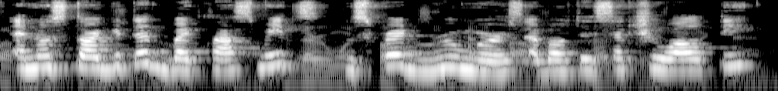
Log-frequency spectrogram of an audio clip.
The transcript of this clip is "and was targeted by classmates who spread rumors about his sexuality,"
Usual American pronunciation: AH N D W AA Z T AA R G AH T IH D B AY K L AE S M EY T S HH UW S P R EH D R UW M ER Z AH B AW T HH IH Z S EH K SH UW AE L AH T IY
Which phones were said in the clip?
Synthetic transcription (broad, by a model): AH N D W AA S T AA R G AH T IH D B AY K L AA S M EY T S HH UW S P R EH D R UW M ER S AH B AW T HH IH S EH K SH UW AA L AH T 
